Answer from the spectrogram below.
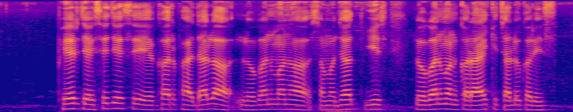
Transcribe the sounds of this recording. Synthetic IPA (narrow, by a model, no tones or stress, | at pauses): pʰɪɾd͡ʒəɪsed͡ʒɛɪseeːkʰəɾpʰaːɪd̪alaloːɡanmənɦasəməd͡ʒʱət̪jɪsloːɡanmənkəɾaːekit͡ʃaːlukəɾis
